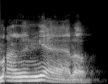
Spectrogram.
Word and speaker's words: Manganiello: Close. You are that's passable. I will take it because you hit Manganiello. Italy is Manganiello. And America's Manganiello. Manganiello. Yeah. Manganiello. Yeah. Manganiello.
